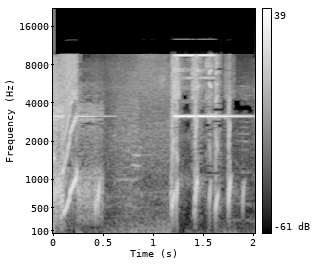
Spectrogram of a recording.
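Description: Cartoon-style sound effects: rising boing-like glides at the start, then, about a second in, a quick run of short plops over a held high tone.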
